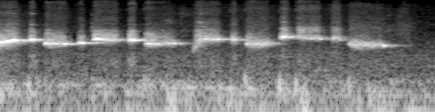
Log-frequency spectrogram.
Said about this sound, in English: There was one other thing I could do. I could whistle.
